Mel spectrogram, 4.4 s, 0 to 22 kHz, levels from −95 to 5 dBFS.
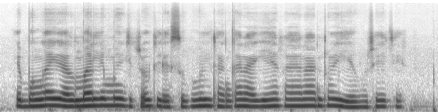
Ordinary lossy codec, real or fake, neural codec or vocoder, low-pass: none; fake; autoencoder, 48 kHz, 128 numbers a frame, DAC-VAE, trained on Japanese speech; 19.8 kHz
